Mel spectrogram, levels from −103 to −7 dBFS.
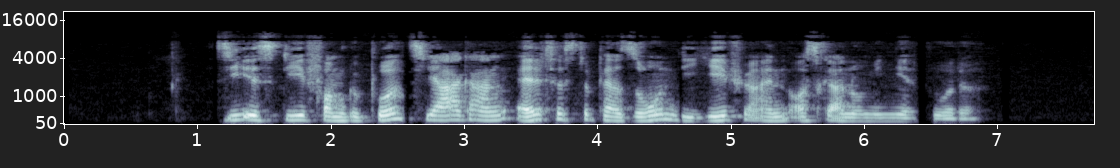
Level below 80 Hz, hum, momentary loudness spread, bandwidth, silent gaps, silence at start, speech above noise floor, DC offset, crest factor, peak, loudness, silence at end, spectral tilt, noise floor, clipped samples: -72 dBFS; none; 10 LU; 9.6 kHz; 6.42-6.46 s; 1.15 s; 62 dB; under 0.1%; 20 dB; -4 dBFS; -24 LUFS; 0.9 s; -4.5 dB/octave; -86 dBFS; under 0.1%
